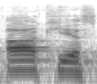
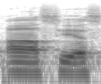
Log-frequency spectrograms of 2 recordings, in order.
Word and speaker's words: Arceus: know unless you're trying technically it's pronounced Arceus not Arceus and I'm saying that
